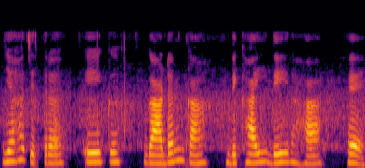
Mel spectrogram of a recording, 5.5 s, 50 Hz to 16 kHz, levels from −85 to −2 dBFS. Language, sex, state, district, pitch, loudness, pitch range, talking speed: Hindi, female, Madhya Pradesh, Dhar, 185 Hz, -20 LUFS, 175-200 Hz, 100 wpm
